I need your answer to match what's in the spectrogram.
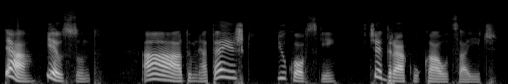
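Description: A narrator voicing a loud, carefree, drunken lieutenant in an audiobook reading. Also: mid-range voice, huge pitch swings, dry recording, clean studio sound. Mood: surprised. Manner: loud, swaggering, urging others to drink.

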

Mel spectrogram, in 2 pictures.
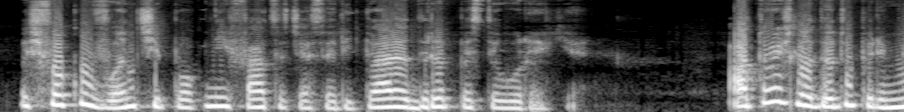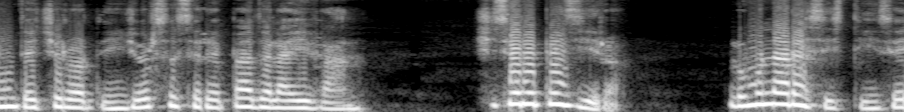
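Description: A woman narrating an audiobook in a measured storytelling manner. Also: mid-range voice, mellow.

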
